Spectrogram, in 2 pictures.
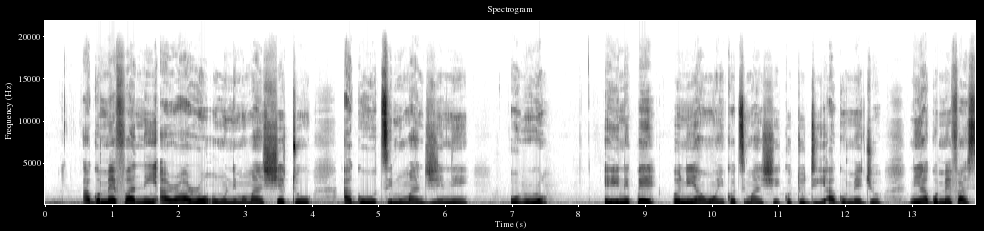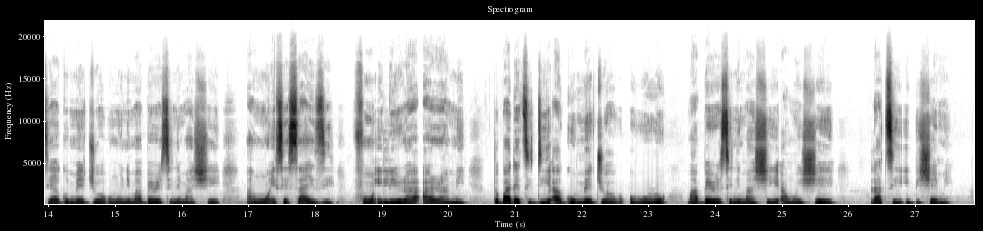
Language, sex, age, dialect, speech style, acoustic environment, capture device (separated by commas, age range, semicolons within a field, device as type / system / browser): Yoruba, female, 25-34, Nigeria - Lagos Yoruba, relaxed; focused, nature, mobile / macOS / Safari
